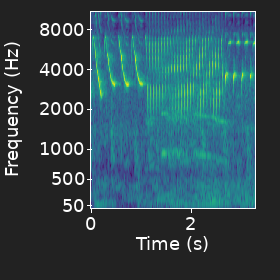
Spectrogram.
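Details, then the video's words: Nusantara canary in long training song for other birds: three looping downslurred whistles, a dense rapid trill lasting about a second and a half, then soft high repeated notes. "Kicau Burung Kenari 103 II GACOR PANJANG Cocok untuk Masteran"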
